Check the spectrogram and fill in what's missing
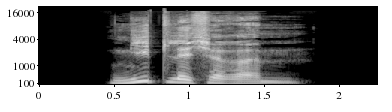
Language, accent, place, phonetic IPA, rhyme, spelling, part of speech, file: German, Germany, Berlin, [ˈniːtlɪçəʁəm], -iːtlɪçəʁəm, niedlicherem, adjective, De-niedlicherem.ogg
- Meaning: strong dative masculine/neuter singular comparative degree of niedlich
